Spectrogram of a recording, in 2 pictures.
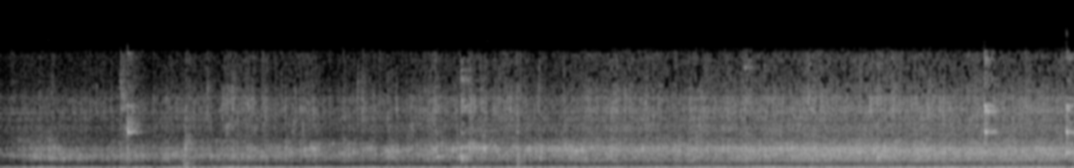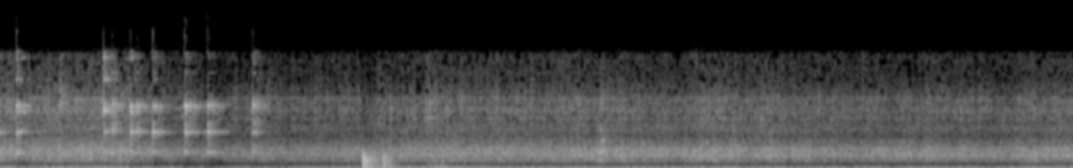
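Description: Garlic sautéing in oil in a pan, with honey and soy sauce added, giving a steady soft sizzle broken by light clinks and scrapes of a utensil against the pan.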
